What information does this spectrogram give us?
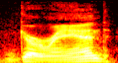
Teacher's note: where the R kind of rolled into the middle or the first syllable there kind of rhymes with the word 'errand'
